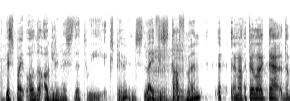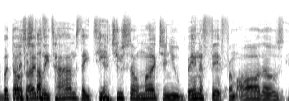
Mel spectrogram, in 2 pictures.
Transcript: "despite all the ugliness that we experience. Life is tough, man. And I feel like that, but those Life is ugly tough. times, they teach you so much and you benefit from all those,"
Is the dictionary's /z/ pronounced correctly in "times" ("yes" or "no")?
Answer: yes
